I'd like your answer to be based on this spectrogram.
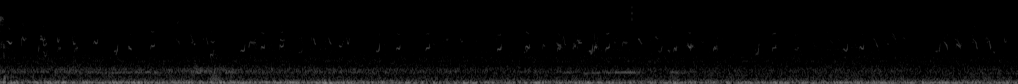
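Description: Baby chicks peep in a soft, continuous chorus of many small high chirps, faint and a little distant over a low background rumble.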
